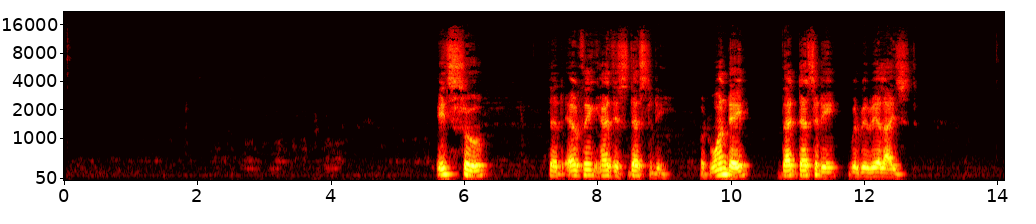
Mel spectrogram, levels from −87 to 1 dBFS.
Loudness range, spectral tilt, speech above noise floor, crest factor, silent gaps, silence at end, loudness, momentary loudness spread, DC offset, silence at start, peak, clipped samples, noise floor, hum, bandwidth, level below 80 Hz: 6 LU; -6.5 dB/octave; 56 dB; 20 dB; none; 1.5 s; -19 LUFS; 18 LU; under 0.1%; 5.6 s; -2 dBFS; under 0.1%; -75 dBFS; none; 14 kHz; -62 dBFS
